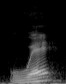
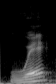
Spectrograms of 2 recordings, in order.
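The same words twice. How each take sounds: Both takes have the same delivery.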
